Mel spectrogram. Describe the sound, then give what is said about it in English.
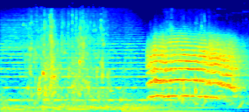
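A single loud, brassy elephant trumpet blares for about a second, harsh, following a stretch of soft rustling, splashy background noise. “Elephant.”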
